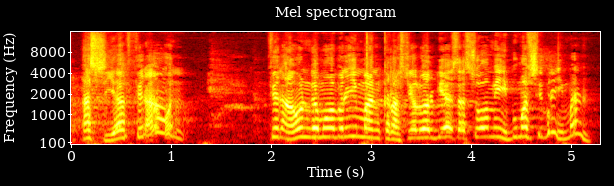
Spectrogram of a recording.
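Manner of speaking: high, loud, laughing rebuke; fiery preaching. Acted. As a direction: hammer the point home with mock outrage. Preacher rebuking the wives loudly.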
